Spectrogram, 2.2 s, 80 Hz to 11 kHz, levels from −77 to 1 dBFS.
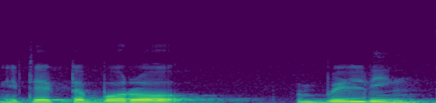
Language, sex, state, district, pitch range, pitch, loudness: Bengali, male, Tripura, West Tripura, 145-150 Hz, 150 Hz, -15 LUFS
